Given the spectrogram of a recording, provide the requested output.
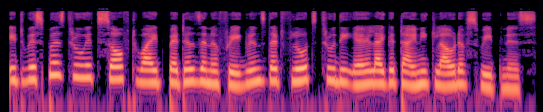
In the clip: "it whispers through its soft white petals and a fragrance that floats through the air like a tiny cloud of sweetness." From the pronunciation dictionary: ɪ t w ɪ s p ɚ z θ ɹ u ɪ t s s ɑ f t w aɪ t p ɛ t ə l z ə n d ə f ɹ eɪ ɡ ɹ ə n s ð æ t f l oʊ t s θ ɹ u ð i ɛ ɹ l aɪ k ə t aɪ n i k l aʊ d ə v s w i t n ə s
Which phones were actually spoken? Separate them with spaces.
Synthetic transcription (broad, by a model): ɪ t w ɪ s p ɚ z t ɹ u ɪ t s s ɑ f t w aɪ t p ɛ t ə l z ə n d ə f ɹ eɪ ɡ ɹ ə n s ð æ t f l oʊ t s t ɹ u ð i ɛ ɹ l aɪ k ə t aɪ n i k l aʊ d ə v s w i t n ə s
